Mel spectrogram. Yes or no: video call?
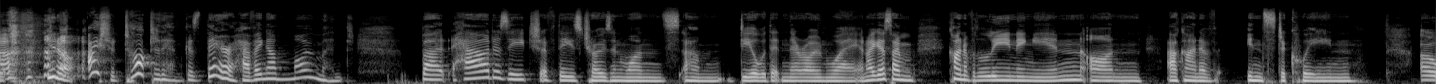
no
